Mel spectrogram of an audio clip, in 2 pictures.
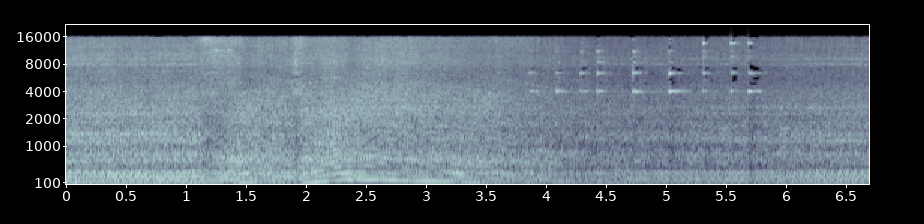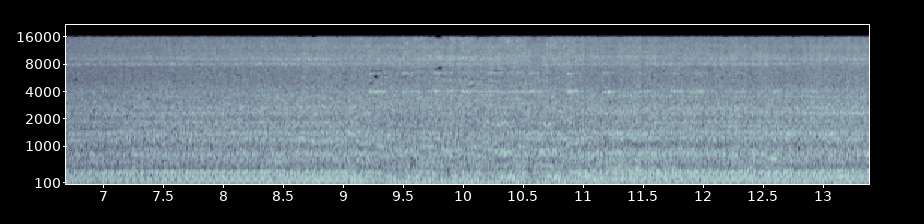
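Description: A car engine idles steadily.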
